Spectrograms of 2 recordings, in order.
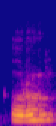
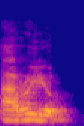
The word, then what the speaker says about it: Uru: Where you born? U-R-U. U-R-U. Are you? And the full name of the U-R-U.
